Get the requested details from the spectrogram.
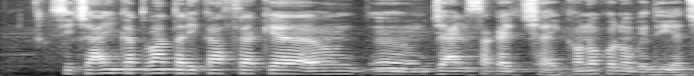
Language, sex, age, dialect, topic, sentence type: Maithili, male, 18-24, Angika, agriculture, question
